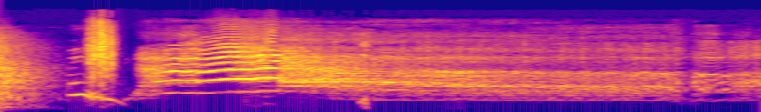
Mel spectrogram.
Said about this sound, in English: Yeah, that's sheer pain, that, isn't it? Well, it's the bang, and then the scream. Yeah, the bang is the knee goes fucked, and then the hip rips, like all the ligaments and everything just rip there, and then the scream.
